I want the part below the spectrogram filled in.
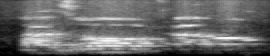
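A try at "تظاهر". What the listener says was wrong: Pakai dha, jangan za. Tadha.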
